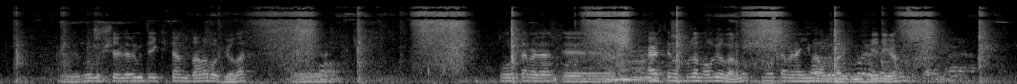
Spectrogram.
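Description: A stiff broom scrapes and swishes across a wet floor.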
